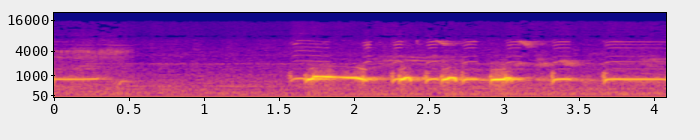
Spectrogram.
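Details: Zebra dove of the Bangkok type singing: a brief coo, a short quiet gap, then loud, jerky, repeated coo notes and a final sustained tone.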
